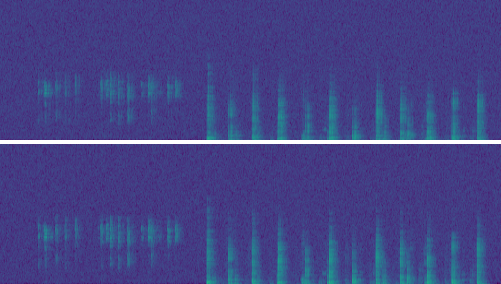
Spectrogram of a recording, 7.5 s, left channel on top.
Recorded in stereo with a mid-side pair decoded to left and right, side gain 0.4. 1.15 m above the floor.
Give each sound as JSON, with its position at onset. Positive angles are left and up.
{"t": 0.6, "sound": "typing on a keyboard", "azimuth_deg": -30, "distance_m": 9.5}
{"t": 3.1, "sound": "running footsteps", "azimuth_deg": -60, "distance_m": 8.0}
